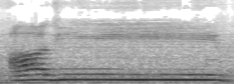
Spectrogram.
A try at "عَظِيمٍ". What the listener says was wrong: একটু নরম হবে। এটা জ তো, জিম হলে শক্ত হবে, জ হলে নরম হবে। হ্যাঁ, ওখান থেকে হিল। ইল।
